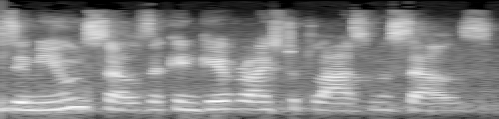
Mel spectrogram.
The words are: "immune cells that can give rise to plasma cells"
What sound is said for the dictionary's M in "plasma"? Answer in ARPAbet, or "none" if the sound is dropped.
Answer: M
